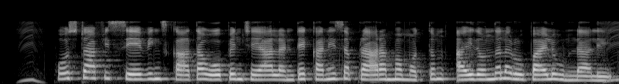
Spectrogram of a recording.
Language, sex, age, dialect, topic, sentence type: Telugu, female, 25-30, Central/Coastal, banking, statement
